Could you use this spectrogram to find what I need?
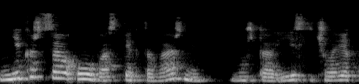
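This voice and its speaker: Delivered at a moderate pace, the voice has a dark, mellow tone and sounds somewhat breathy. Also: woman. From northern Kazakhstan, small village. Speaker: voice and speech coach, former radio and TV host. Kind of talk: interview.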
